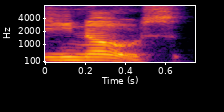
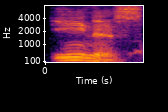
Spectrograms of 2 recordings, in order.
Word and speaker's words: Enos: Enos, not Enos. Enos, like penis.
